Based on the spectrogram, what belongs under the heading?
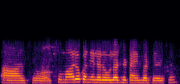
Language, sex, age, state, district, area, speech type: Telugu, female, 18-30, Telangana, Peddapalli, rural, conversation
